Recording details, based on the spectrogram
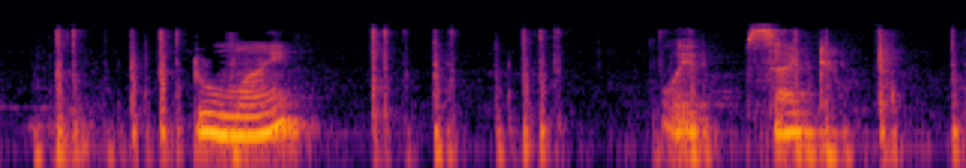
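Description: Clicky typing on a computer keyboard in short bursts of keystrokes, close and crisp, interleaved with someone talking between and over the taps.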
